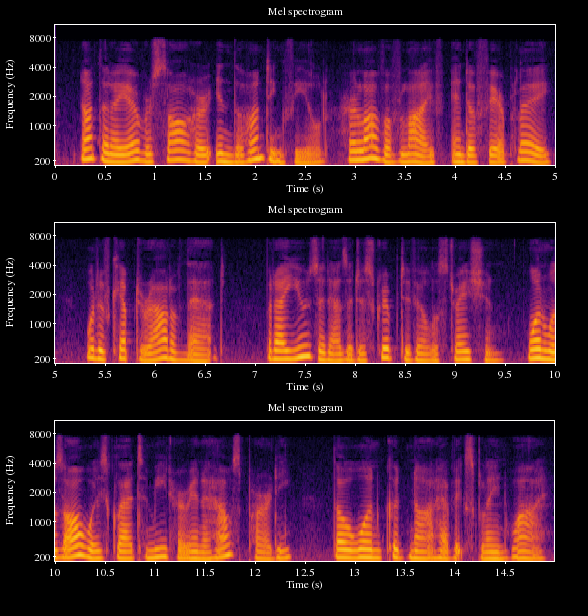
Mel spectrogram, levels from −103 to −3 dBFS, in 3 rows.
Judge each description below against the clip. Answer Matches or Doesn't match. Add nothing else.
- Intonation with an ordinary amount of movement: Matches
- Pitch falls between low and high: Matches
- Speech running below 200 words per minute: Doesn't match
